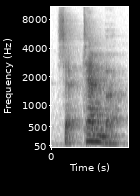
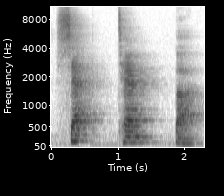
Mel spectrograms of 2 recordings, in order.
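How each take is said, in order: First: "September" as one joined word, stress on TEM; syllables joined. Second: "Sep, tem, ba" in three detached pieces; syllable by syllable. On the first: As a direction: say "September" whole, ending in a schwa. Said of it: "all three syllables together". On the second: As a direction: sound out "Sep, tem, ba" one syllable at a time. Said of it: "So we have all three syllables together". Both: Shown as a demonstration.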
